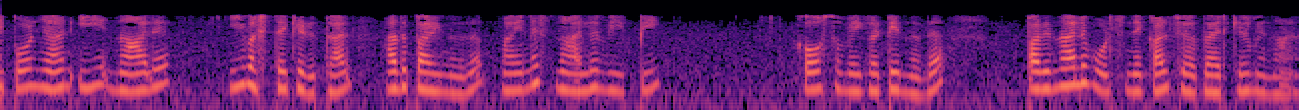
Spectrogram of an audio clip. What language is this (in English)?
Malayalam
